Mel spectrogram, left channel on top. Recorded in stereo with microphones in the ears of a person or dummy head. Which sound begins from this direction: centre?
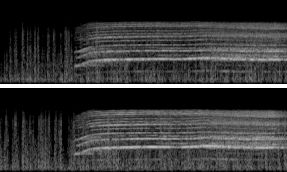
A shout, at 0.7 s.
